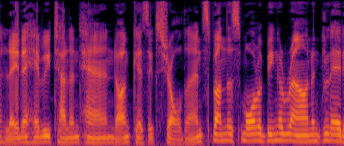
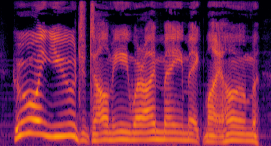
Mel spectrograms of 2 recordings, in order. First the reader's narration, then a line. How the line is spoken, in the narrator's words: the giant Snexian roared his question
